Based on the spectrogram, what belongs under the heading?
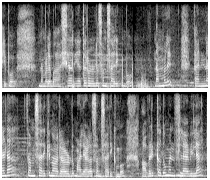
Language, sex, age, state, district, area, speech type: Malayalam, female, 18-30, Kerala, Kasaragod, rural, spontaneous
